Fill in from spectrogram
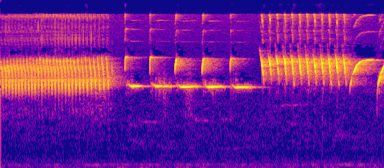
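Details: Long-rolling canary song used for prompting and tutoring young birds: a dense buzzy roll, five separate ringing notes on one steady pitch, then a quick high trill.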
